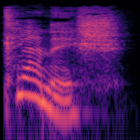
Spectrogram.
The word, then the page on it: clannish: British English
